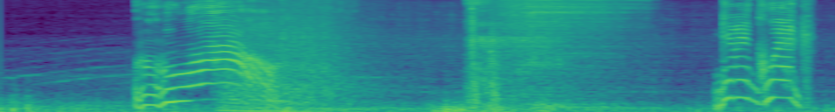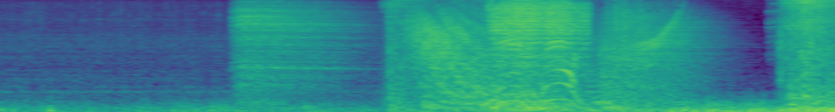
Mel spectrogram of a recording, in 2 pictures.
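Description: A car engine revs up and roars.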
